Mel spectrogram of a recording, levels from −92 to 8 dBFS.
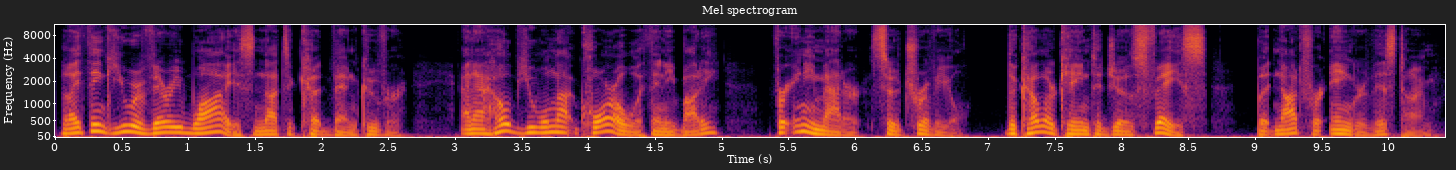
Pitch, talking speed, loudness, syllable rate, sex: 115 Hz, 215 wpm, -18 LUFS, 5.6 syllables/s, male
